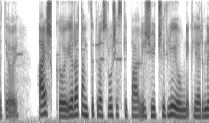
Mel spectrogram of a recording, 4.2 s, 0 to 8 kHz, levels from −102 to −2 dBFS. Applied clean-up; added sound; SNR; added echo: neural diffusion model UNIVERSE++.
